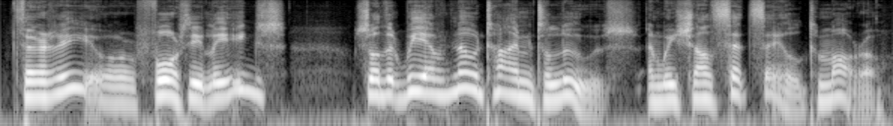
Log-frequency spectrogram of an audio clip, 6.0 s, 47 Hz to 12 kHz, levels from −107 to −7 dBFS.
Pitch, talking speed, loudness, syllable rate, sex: 165 Hz, 190 wpm, -19 LUFS, 4.4 syllables/s, male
